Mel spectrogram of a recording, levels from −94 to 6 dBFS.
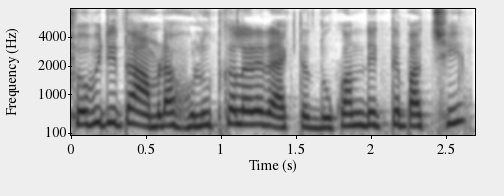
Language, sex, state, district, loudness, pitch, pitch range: Bengali, female, West Bengal, Cooch Behar, -12 LUFS, 290 Hz, 270-315 Hz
